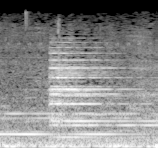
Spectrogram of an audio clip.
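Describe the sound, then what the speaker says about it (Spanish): Church bells ring in the tourist town of San Miguel de Allende, a sustained metallic tone with a fresh strike partway through adding bright overtones that linger and decay, heard at moderate distance over faint ambient noise. "las campanas."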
